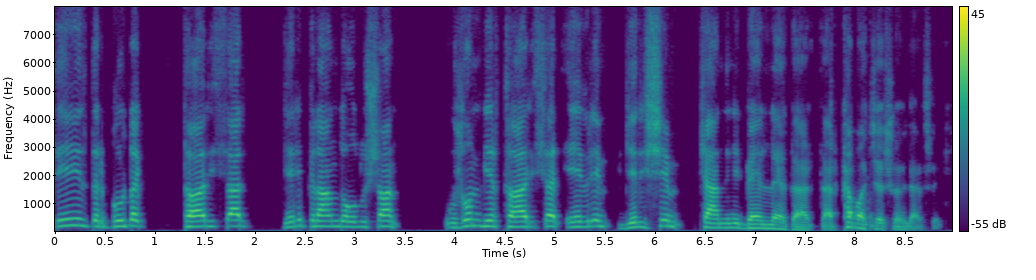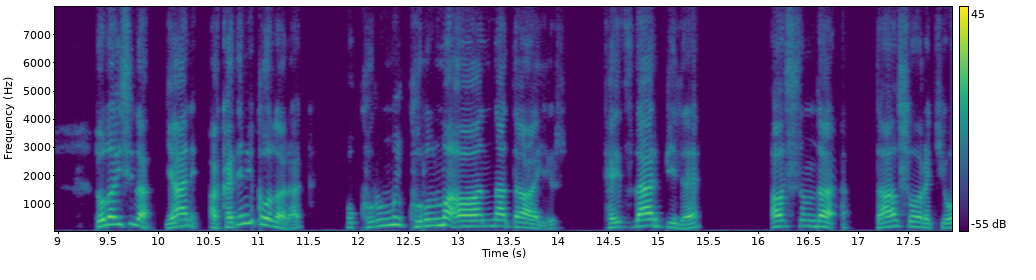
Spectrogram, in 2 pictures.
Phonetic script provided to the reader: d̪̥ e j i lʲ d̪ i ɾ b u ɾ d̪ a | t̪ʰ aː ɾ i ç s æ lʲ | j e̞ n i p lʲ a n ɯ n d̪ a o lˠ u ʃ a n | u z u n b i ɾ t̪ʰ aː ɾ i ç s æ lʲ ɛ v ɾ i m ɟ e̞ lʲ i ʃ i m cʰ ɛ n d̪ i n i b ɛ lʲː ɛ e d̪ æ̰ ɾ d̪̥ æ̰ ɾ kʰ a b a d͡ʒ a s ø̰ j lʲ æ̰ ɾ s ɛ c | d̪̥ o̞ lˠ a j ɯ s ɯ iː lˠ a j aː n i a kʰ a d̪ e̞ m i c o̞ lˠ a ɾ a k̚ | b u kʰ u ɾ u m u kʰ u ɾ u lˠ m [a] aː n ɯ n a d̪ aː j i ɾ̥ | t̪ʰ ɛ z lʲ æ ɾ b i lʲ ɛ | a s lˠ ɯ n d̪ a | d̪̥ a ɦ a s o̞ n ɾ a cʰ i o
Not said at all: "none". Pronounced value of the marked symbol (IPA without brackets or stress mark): a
